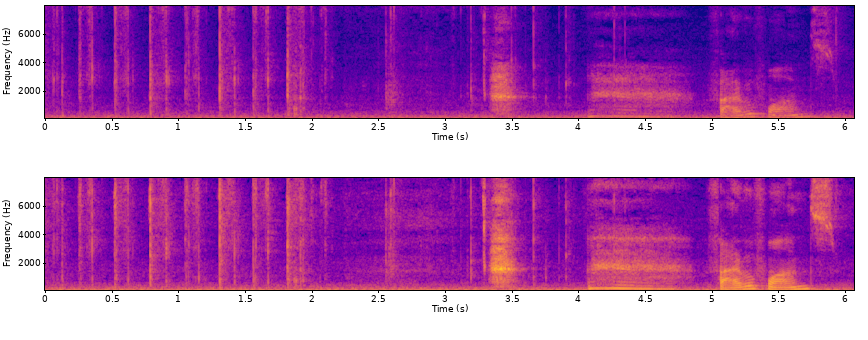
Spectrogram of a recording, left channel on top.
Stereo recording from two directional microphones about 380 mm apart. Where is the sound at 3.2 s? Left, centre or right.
Centre.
